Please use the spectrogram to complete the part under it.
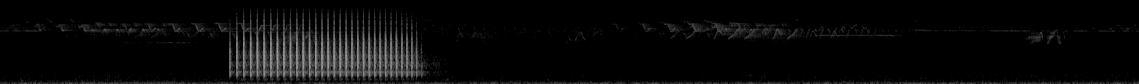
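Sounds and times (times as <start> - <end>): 
high-pitched bird twitters: 2.3 - 4.4
Black-backed woodpecker drumming: 2.3 - 4.5.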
